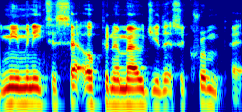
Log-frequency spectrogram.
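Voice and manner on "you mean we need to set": ordinary delivery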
